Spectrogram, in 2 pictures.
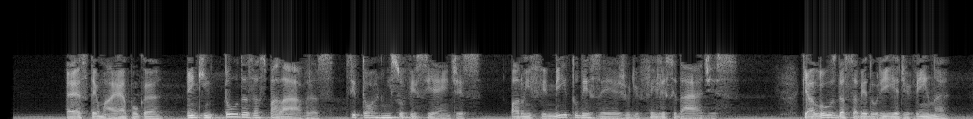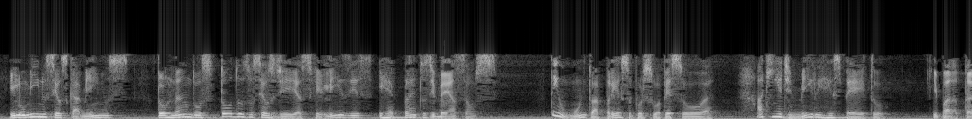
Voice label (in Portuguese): Natal geral, masc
